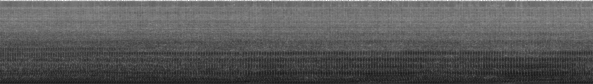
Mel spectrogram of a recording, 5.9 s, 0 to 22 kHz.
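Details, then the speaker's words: Blackridge 800 W inverter generator, bought used after sitting unused, running on poor-quality fuel. Steady, even drone at constant speed with no misses, knocks or surging; nothing appears wrong. "but appears to be nothing wrong with it it's running on some shitty fuel"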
